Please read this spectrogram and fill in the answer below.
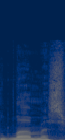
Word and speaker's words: Lummis: second campaign that said Lummis rhymes with hummus on them just because i got it so much so I I suggest the t-shirt route mr.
